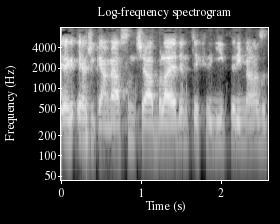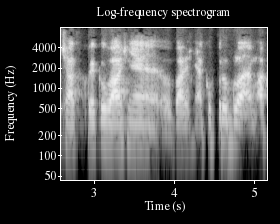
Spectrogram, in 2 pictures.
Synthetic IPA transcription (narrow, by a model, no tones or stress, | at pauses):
jajakriːkaːmjaːsɛmt̪r̥ɛbabɪlajɛdɛnscɛxlɪɟiːk̚t̪ɛɾiːmɲɛlnazat͡ʃaːt̪kujako̞vaːʒɲɛvaːʒɲɛjakopɾoblɛːmʔa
